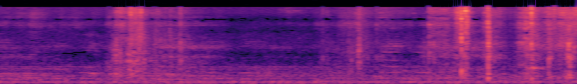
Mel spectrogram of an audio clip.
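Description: Plastic candy packaging being handled, a few light crinkles and clicks, the busiest near the end, over a steady low store hum.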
